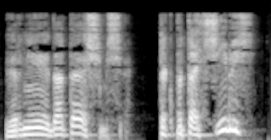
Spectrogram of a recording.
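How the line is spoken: Forced cheerful exclamation. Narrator (Russian): нарочито бодро воскликнул Сэмми

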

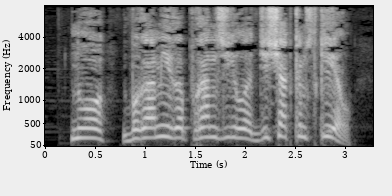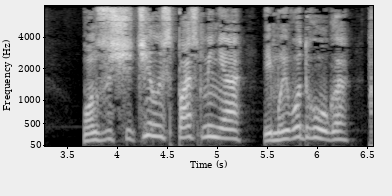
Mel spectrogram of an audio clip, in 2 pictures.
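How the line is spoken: Faltering babble. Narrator (Russian): пролепетал Пипин

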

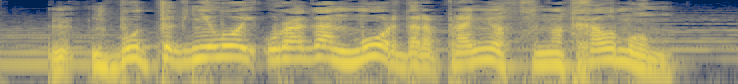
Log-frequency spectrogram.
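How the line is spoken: Through gritted teeth. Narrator (Russian): процедил сквозь зубы Сэмми

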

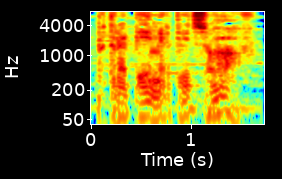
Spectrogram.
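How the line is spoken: Whisper. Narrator (Russian): прошептал Эомер

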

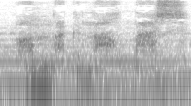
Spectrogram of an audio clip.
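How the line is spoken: Whisper. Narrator (Russian): прошептал Гэндальф

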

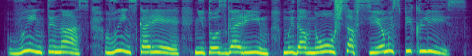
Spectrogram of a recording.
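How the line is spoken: Shouting. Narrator (Russian): закричали хлебы

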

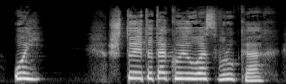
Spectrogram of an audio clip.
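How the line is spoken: Exclaimed. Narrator (Russian): воскликнула принцесса

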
